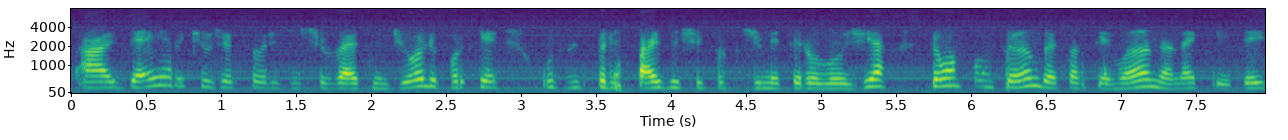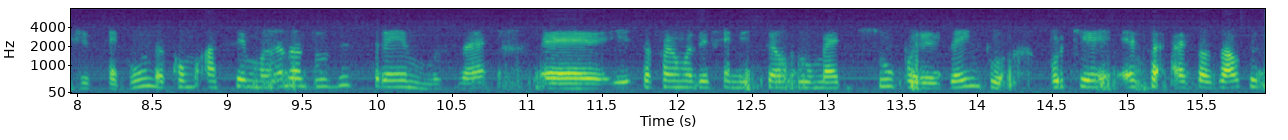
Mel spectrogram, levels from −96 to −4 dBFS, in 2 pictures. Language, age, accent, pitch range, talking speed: Portuguese, 20-39, Brazilian, 185-250 Hz, 160 wpm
